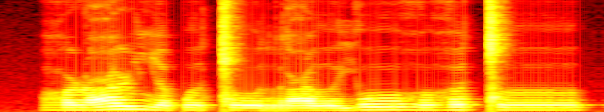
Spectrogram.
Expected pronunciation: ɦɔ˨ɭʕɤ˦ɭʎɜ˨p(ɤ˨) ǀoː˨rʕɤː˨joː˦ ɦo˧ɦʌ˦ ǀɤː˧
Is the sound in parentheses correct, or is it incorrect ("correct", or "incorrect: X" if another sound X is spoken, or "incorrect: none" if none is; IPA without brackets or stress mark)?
correct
